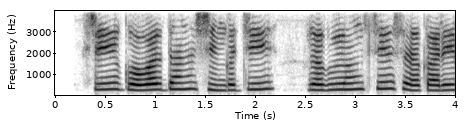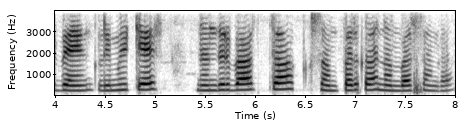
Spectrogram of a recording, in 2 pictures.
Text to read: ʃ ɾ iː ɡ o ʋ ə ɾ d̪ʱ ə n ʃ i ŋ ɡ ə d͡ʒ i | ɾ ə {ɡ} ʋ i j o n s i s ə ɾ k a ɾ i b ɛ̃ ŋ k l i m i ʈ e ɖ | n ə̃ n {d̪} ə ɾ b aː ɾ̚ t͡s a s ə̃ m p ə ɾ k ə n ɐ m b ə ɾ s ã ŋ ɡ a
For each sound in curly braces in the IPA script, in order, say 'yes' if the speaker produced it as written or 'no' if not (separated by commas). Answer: yes, yes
